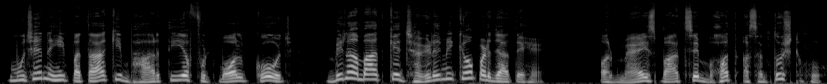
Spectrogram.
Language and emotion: Hindi, disgusted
